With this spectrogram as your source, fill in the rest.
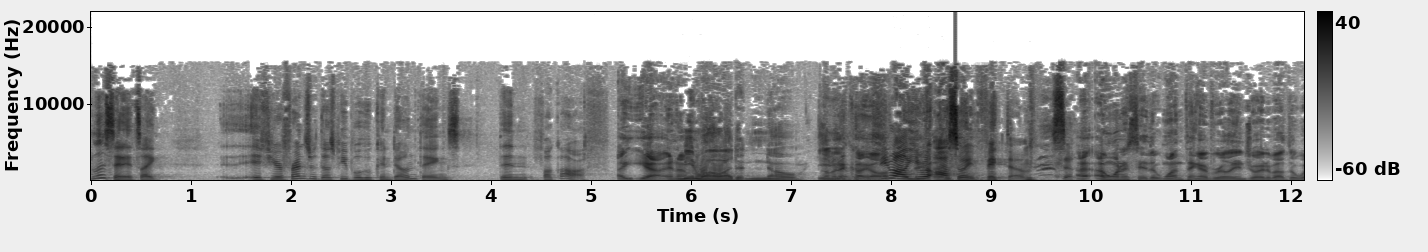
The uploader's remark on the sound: LIVE PODCAST RECORDED AT STARRCAST CHICAGO 9/3/23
